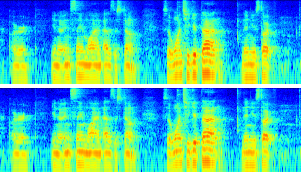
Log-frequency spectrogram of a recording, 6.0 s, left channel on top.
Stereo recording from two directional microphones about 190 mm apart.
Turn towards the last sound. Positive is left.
turn(degrees=30)  # may be behind; listen again after turning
